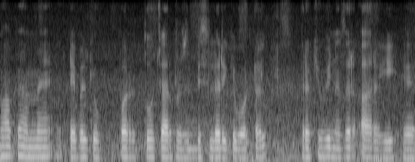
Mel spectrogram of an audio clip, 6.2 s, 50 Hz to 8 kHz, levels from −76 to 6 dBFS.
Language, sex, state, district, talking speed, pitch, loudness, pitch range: Hindi, male, Bihar, Sitamarhi, 165 wpm, 120 Hz, -20 LUFS, 115-125 Hz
